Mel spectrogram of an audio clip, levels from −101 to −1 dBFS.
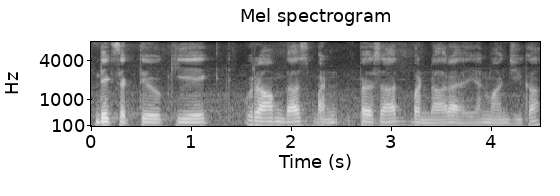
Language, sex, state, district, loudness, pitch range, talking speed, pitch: Hindi, male, Madhya Pradesh, Katni, -21 LUFS, 115-130 Hz, 175 wpm, 120 Hz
